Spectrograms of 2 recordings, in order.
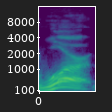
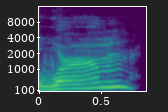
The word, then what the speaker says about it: worm: Just be careful with the pronunciation because you said war. You kind of extended the vowel. So remember this. The worm is warm.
